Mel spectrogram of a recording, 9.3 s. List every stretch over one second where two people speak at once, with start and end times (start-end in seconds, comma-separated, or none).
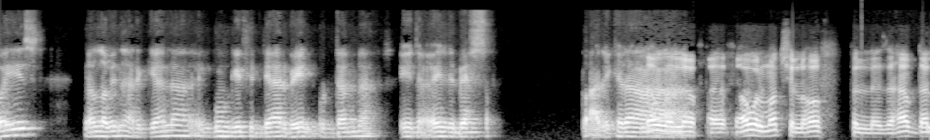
none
